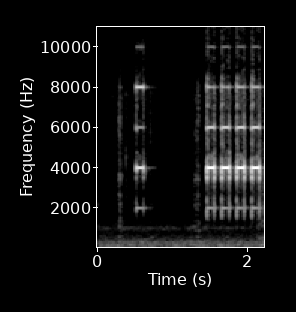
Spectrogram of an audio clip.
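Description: An ANALOI 13.7-inch LED wall clock's timer alarm sounds a brief single beep, then a rapid run of five loud, evenly spaced electronic beeps over a quiet background.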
